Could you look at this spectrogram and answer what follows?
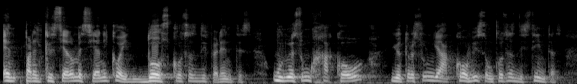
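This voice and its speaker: Emphatic man, mellow, slightly high. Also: fast talker, breathy edge. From Colombia. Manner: emphatic, rhetorical questions, gestures constantly. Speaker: religion video host. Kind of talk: argumentative explainer monologue. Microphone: lapel mic.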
